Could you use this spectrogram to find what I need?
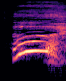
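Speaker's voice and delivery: loud high ugh; exhausted groan. Retold or imitated. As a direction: groan like you're spent. Exhausted after each run.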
